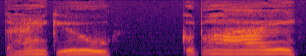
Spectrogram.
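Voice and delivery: high, long-drawn creature farewell; creature's thought-voice. A narrator's reading. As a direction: stretch each word high, like a beast's thought. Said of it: "caught a faint thought from the Stegosaurus".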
